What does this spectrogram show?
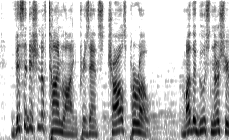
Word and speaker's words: Charles Perrault: This edition of Timeline presents Charles Perrault, Mother Goose Nursery Rhymes and Brothers Grimm Fairy Tales. The birth of French author Charles Perrault, pronounced in French as Charles Perrault, is situated on the timeline in the 17th century in 1628.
